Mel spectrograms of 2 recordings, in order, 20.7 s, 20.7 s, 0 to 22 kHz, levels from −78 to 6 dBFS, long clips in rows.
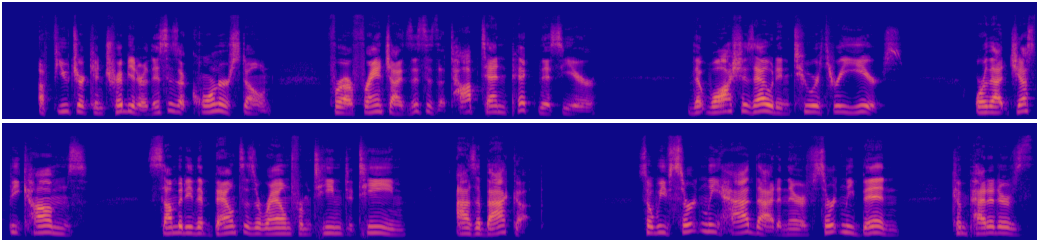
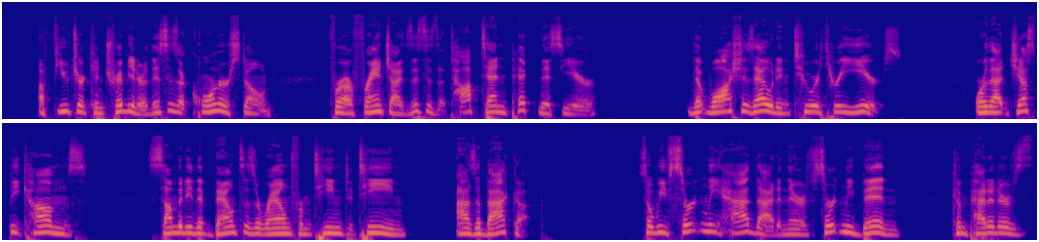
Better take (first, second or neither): second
